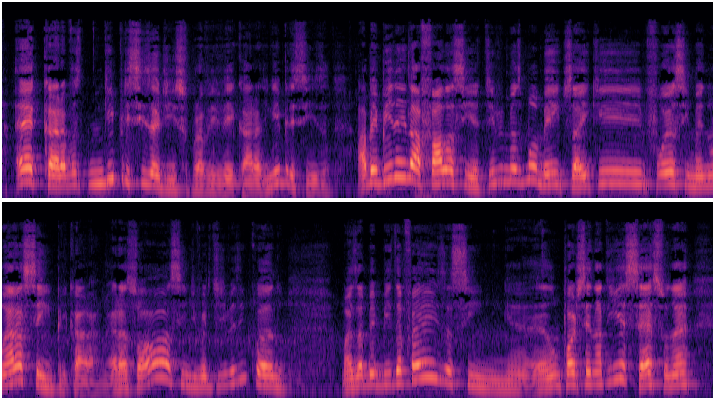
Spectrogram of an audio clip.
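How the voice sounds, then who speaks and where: Someone speaks at a moderate pace on a very clean recording with a silent background. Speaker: live stream podcast host. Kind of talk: casual chat. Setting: live stream from home studio.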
